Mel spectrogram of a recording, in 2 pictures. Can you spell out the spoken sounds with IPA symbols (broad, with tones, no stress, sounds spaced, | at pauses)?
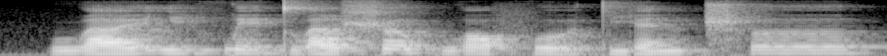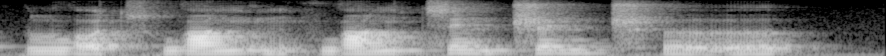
w a˧˥ ɪ̯ l i˧˥ f w e˧ ɪ̯ t̪ w ä˧˥ ʂ ɤ˥˩ p w ɔ˧˥ f o̰˨˩ ʊ̯ t̪ j ɛ˧˥ n ʈ͡ʂʰ ɤ˥ | l w ɔ̰˨˩ t͡sʰ w ɑ˧˥ ŋ ʊ̰˨˩ ŋ f w ɑ˧˥ ŋ t͡s ə˥˩ n ʈ͡ʂ ə˥ n ʈ͡ʂʰ ɤ̰˨˩˦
